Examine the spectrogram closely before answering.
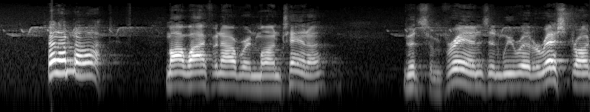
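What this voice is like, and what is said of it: Southern American accent. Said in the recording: “you still have that Southern accent ... I'm planning on keeping my Southern accent”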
